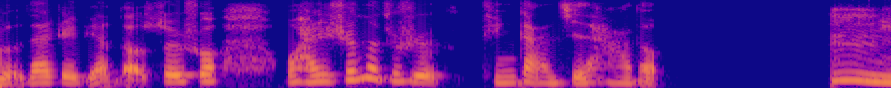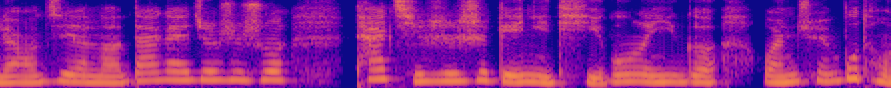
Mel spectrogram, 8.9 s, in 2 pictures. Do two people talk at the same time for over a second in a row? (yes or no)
no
